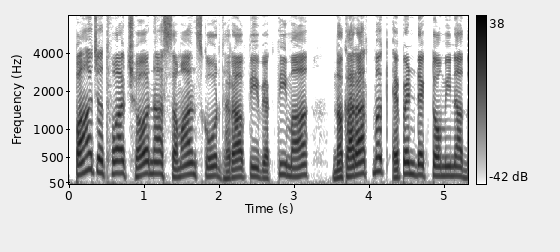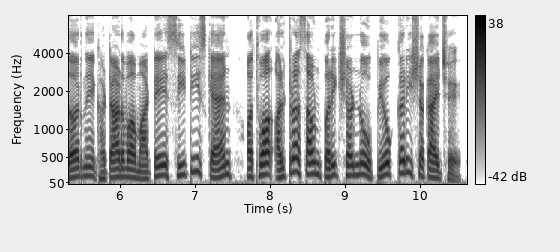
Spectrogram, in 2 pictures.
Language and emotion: Gujarati, neutral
